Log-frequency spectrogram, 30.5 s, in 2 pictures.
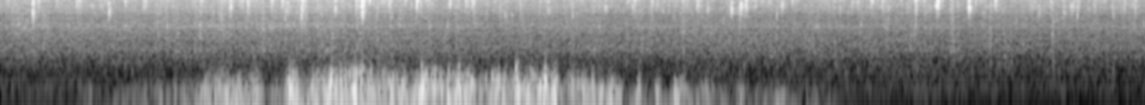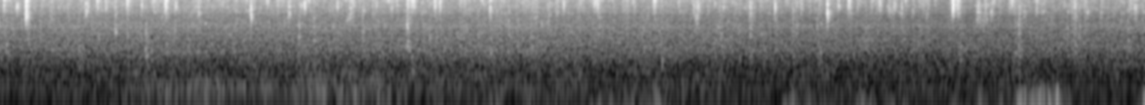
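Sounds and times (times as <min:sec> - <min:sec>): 
thunderstorm: 0:02.6 - 0:09.5.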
